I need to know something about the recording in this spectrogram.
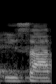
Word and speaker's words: Isa: Isa itu kan paling akhir kan hurufnya adalah huruf alif maksurah, nggak mungkin dibaca IC ya, IC aneh dong. Jadi ya Isa tetap Isa, Musa ya Musa bukan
